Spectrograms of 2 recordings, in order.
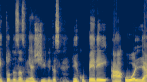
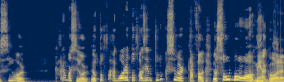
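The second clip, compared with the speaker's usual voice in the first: mock crying through sobs, high and swooping; 8 semitones higher than usual. Retelling praying to god in the bedroom, as the past self: retelling a crying prayer. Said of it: "Chorando, chorando, falando".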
